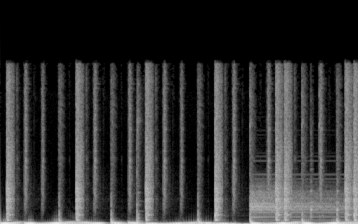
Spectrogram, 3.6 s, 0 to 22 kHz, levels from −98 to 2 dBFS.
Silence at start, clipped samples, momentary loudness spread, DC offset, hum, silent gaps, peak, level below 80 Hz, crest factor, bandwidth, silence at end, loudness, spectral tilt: 0 s; under 0.1%; 5 LU; under 0.1%; none; none; -2 dBFS; -16 dBFS; 10 dB; 16 kHz; 0 s; -14 LUFS; -5.5 dB/octave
